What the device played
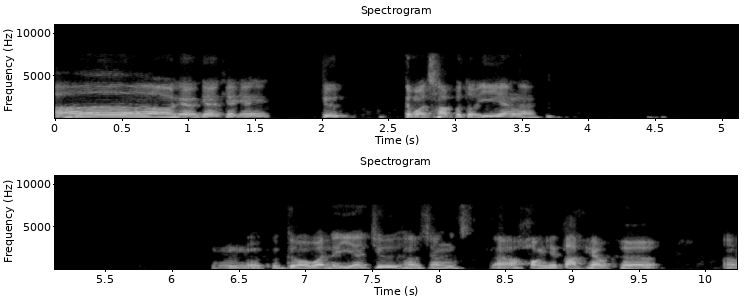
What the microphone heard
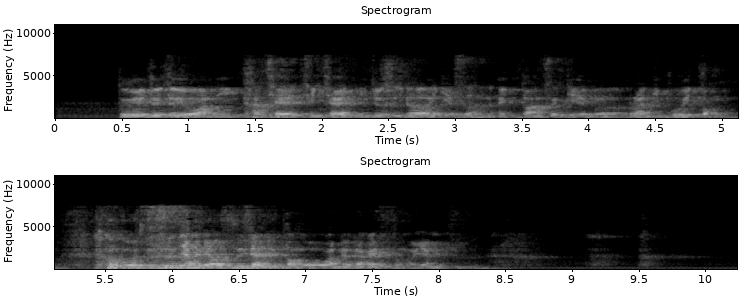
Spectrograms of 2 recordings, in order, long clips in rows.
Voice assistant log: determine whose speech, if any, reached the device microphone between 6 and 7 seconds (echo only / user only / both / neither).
user only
